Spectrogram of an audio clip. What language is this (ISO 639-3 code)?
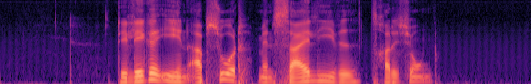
dan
